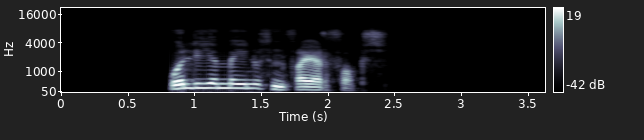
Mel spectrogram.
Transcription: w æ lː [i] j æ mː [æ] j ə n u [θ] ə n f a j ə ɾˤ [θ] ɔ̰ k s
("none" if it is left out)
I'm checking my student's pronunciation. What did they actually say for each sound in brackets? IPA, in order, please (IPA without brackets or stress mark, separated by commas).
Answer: i, æ, θ, f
